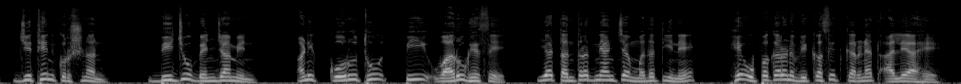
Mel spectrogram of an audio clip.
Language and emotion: Marathi, neutral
